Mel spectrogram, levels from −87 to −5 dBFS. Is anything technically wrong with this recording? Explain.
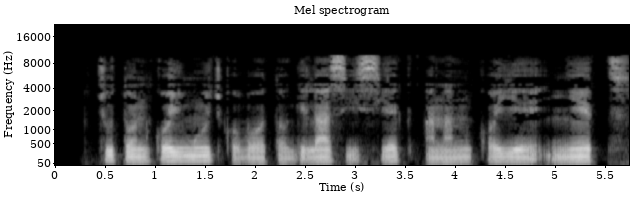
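Yes. Throughout, nothing sits above 9.7 kHz, and the treble sounds hissy and grainy, which points to heavy, likely Vorbis compression at a low bitrate coarsely quantising fine detail into noise.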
